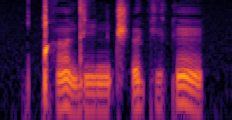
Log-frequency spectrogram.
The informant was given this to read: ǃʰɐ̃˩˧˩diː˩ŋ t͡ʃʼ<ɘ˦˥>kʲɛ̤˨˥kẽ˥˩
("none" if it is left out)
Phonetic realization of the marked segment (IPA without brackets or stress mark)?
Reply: ɘ˩˧˩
